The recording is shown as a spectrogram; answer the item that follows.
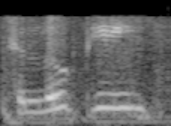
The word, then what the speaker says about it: Tooloopeas: and enjoying the night's events with Tooloopeas Southern Cuisine.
